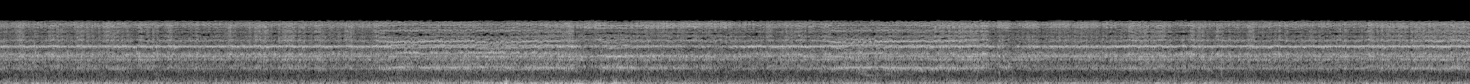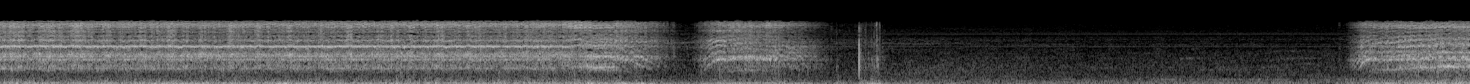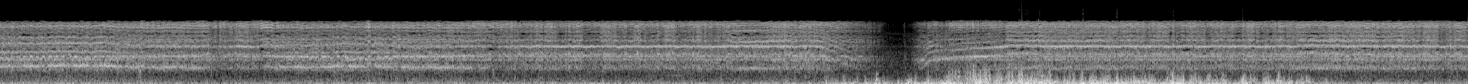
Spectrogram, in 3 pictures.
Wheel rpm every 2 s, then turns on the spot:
200, 200, 200, 200, 200, 200, 200, 200, 200, 200, 120, 40, 0, 0, 130, 200, 200, 200, 170, 110, 200, 200.
none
